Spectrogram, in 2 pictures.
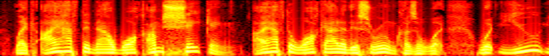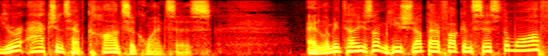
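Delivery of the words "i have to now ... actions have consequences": ordinary talk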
